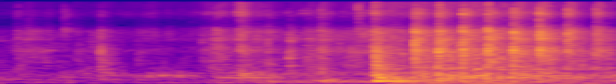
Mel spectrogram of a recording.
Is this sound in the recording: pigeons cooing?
yes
